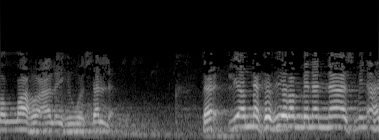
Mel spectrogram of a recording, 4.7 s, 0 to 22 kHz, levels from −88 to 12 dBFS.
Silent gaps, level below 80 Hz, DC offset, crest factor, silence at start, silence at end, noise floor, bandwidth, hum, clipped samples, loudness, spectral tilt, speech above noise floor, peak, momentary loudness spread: none; -54 dBFS; under 0.1%; 16 dB; 0 s; 0 s; -47 dBFS; 5.6 kHz; none; under 0.1%; -20 LUFS; -5.5 dB/octave; 27 dB; -4 dBFS; 9 LU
